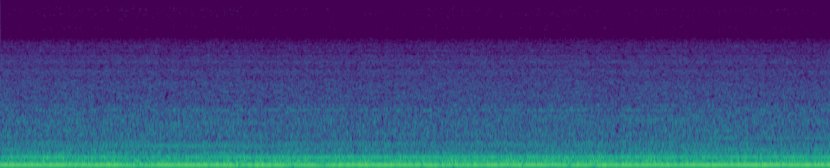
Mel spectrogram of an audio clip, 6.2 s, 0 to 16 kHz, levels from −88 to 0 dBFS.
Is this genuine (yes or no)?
no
